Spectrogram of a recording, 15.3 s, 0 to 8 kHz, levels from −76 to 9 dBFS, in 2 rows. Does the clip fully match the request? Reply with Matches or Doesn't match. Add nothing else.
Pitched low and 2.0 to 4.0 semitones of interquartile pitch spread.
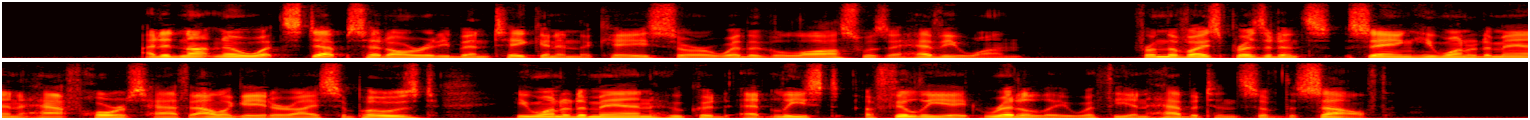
Matches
